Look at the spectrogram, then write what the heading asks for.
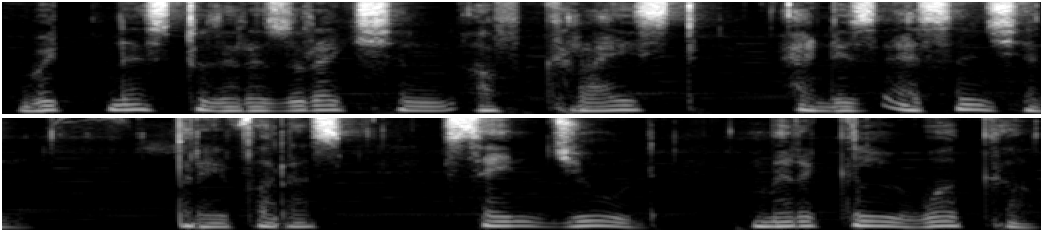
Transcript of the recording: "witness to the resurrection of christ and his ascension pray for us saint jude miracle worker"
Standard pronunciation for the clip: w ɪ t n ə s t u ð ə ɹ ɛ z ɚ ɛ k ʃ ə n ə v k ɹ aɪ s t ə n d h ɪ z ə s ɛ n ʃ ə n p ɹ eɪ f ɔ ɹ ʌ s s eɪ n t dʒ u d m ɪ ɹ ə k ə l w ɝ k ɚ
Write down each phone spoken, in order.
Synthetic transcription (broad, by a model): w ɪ t n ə s t u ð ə ɹ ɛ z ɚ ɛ k ʃ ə n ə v k ɹ aɪ s t ə n d h ɪ z ə s ɛ n ʃ ə n p ɹ eɪ f ɔ ɹ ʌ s s eɪ n t dʒ u d m ɪ ɹ ə k ə l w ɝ k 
